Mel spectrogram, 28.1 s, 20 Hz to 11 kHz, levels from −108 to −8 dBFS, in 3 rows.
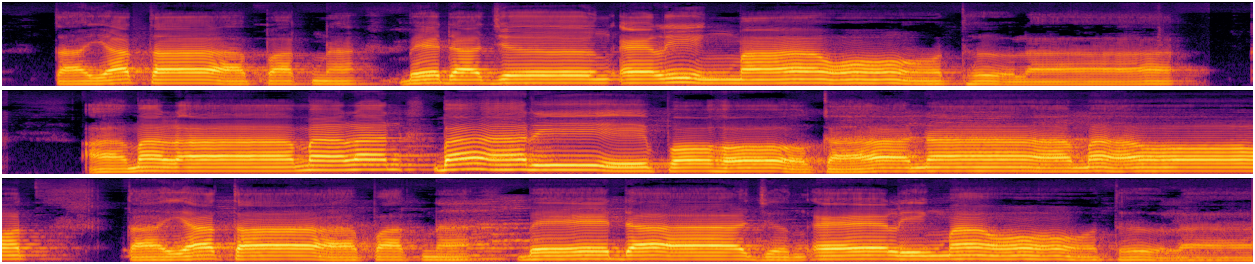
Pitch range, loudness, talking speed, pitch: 110-145 Hz, -18 LUFS, 45 wpm, 140 Hz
